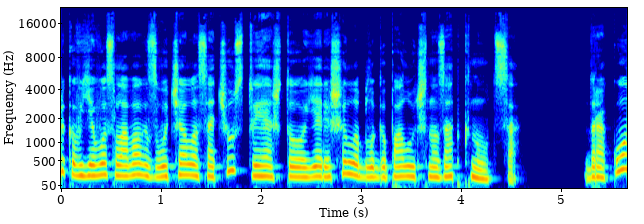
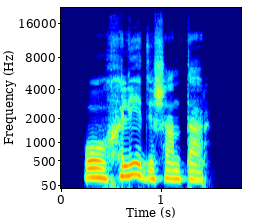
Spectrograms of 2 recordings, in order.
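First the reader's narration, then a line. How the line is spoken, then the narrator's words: Heavy sigh. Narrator (Russian): Он тяжело вздохнул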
